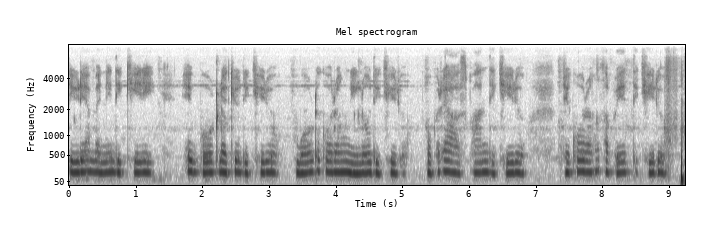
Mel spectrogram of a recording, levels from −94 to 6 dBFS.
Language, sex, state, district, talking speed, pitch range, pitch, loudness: Rajasthani, female, Rajasthan, Nagaur, 125 wpm, 175-190 Hz, 185 Hz, -25 LUFS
